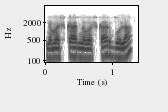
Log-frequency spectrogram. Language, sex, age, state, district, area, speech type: Marathi, male, 18-30, Maharashtra, Wardha, rural, conversation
